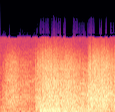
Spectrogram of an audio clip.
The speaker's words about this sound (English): Pillboxes cleaned out with grenades.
